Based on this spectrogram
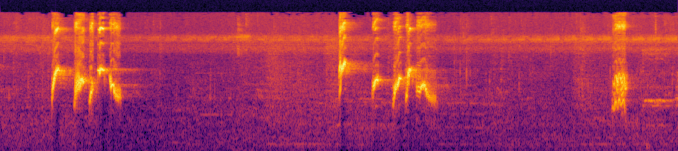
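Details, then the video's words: Standard-voice song of a Red-whiskered bulbul for daily morning training that helps birds get fired up: two lively phrases of four or five quick, warbling whistles a few seconds apart, ending with one lone note. "Luyện giọng chào mào âm chuẩn mỗi sáng giúp chim nhanh căng lửa"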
